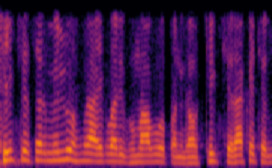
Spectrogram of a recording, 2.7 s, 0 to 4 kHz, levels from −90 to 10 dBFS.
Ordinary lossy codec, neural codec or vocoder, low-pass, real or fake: none; none; 3.6 kHz; real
